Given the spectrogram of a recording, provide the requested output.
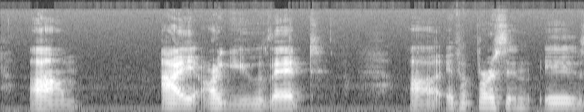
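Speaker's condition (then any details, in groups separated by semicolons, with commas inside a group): Cerebral palsy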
